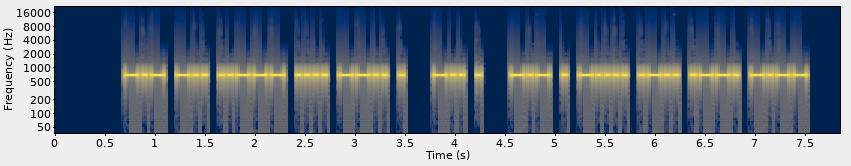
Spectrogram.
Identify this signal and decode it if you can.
Morse code, heard as a keyed tone, about 27 wpm, 700 Hz. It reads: KD2HZE DE KE6LPY
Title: USA Callsign DE Callsign - 6 Characters - 28wpm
